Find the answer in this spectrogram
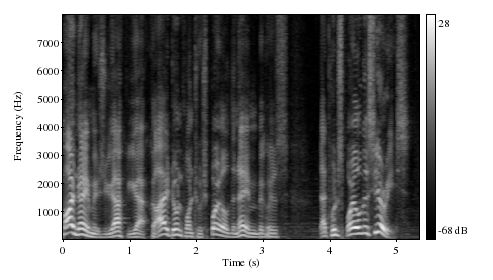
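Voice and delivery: loud, projected fantasy game creature voice. Showing the Tauren voice again, closer to the microphone: Tauren voice. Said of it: "doing the Tauren voices".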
